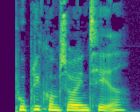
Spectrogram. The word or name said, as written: publikumsorienteret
